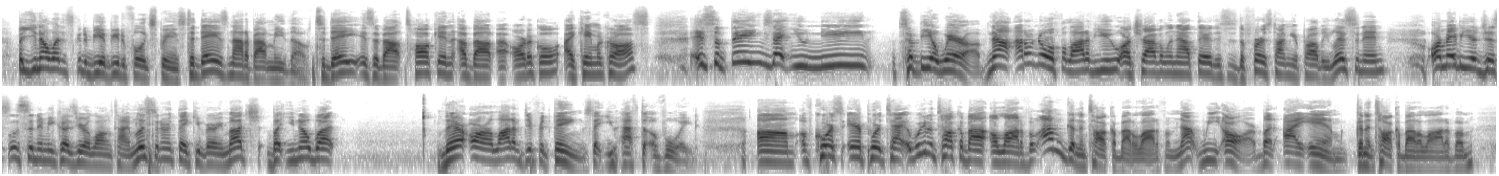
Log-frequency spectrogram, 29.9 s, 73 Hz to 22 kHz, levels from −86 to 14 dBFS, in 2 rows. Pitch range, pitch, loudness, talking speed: 160-230 Hz, 190 Hz, -16 LUFS, 255 wpm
